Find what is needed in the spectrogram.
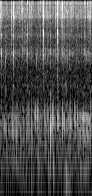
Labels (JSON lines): {"label": "biophony, chatter", "recorder": "HydroMoth"}
{"label": "biophony", "recorder": "HydroMoth"}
